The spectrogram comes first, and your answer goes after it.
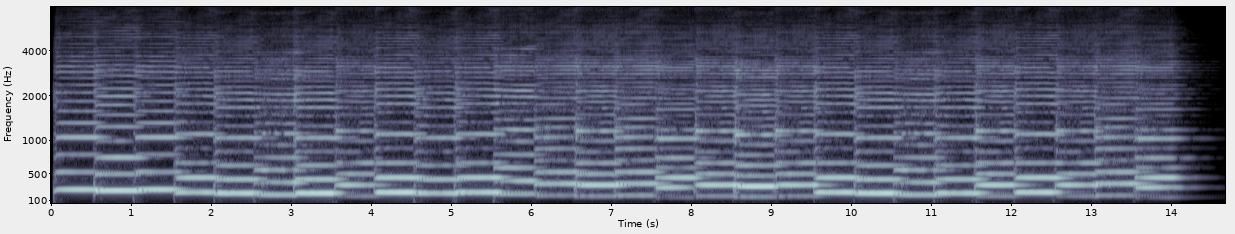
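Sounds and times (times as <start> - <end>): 
viola: 0.0 - 14.3.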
